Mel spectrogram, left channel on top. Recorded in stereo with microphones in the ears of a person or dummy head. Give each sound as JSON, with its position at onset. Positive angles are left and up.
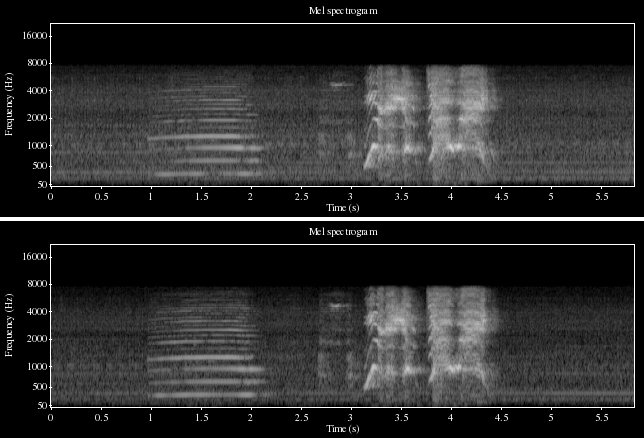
{"t": 1.0, "sound": "a shout", "side_deg": -15, "distance_m": 7.5}
{"t": 3.1, "sound": "a shout", "side_deg": 0, "distance_m": 2.5}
